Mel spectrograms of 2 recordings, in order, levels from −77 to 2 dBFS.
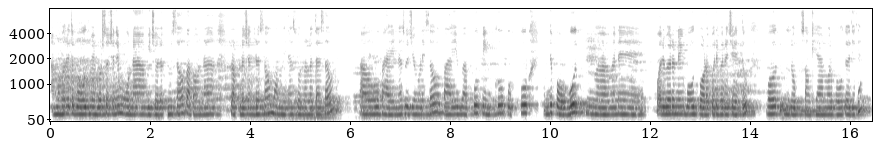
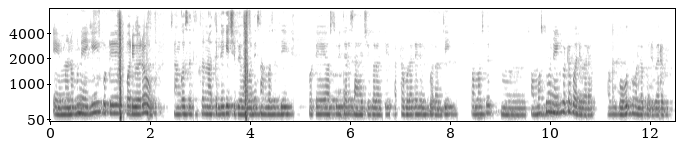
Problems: low volume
